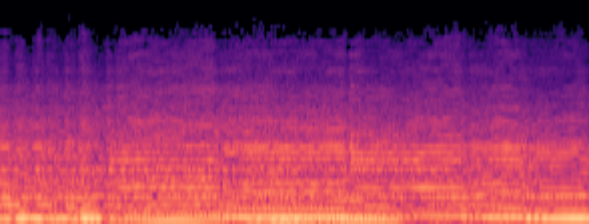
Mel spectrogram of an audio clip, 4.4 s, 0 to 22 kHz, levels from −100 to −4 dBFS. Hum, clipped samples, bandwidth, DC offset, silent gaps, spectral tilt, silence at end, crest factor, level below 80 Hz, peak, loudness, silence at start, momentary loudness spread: none; under 0.1%; 8.8 kHz; under 0.1%; none; -8.5 dB/octave; 0 s; 12 dB; -46 dBFS; -8 dBFS; -23 LUFS; 0 s; 6 LU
